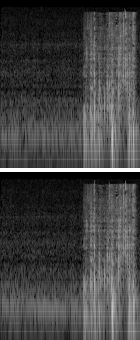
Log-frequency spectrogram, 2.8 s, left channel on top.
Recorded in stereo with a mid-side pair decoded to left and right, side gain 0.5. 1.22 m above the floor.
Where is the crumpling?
5° right, 0.7 m.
